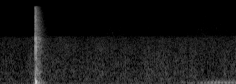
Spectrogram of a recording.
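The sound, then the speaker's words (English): A single sharp, fleshy slap of a hand against a shoulder, loud, followed by quiet background tone and a faint low rumble near the end. “Here comes slap number 2.”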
